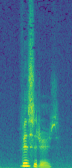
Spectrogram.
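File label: "visitors", US English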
